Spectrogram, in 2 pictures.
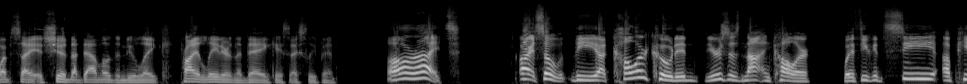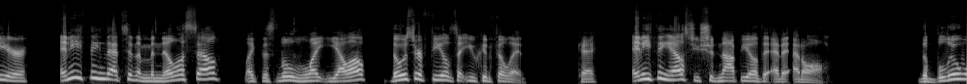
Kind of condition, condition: setting, live audience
